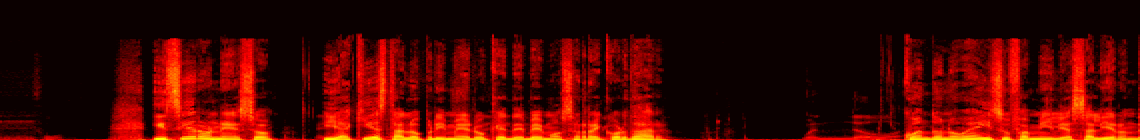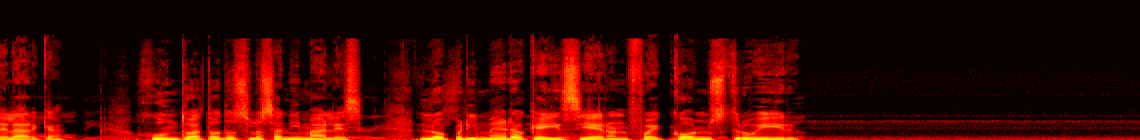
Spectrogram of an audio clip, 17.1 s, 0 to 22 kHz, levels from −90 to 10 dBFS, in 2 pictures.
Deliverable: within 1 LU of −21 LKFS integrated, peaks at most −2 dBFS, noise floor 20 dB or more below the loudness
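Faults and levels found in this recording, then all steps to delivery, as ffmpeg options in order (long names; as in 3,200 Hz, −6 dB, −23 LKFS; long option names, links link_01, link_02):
integrated loudness −24.5 LKFS; sample peak −9.5 dBFS; target loudness −21.0 LKFS
→ -af "volume=3.5dB"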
